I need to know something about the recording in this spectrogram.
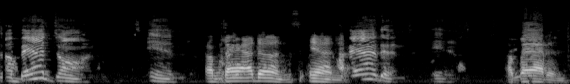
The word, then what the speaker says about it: Abaddon's End: say the band's name, and I messed the pronunciation up, and then I asked before we started, so I had it right. It's Abaddon's End.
